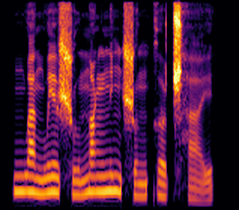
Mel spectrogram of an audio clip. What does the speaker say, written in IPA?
m w ä˥˧ n̪ w e˥˩ ɪ̯ ʂ u˧˥ n̪ ɑ˥ ŋ n̪ i˥˩ ŋ ʂ ʊ˧˥ ŋ k ɤ˧˥ ʈ͡ʂʰ a˨˩˦ ɪ̯

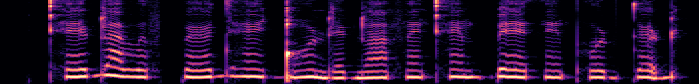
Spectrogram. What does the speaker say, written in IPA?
kʰ ɛ ɖ a β ə f p œ dʱ ɛ̃ ɪ̯ ɡ͡ǃ õ ɖ ɛ ɖ ã f ɛ̃ kʰ ɛ̃ b ɓ ɛ θ ẽ pʰ o ɖ t̪ œ ɖ

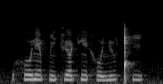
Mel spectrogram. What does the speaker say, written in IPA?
x o ɾʲ æ̃ p ĩ kʲ ɒ kʲ ẽ x o lʲ u ǃʰ i

